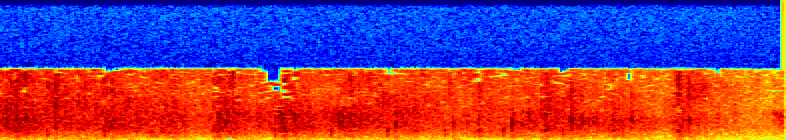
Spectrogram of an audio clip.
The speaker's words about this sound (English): And Christ Community Church family, can we express our appreciation through a little clap for the Rancho family?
